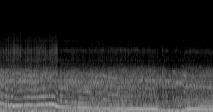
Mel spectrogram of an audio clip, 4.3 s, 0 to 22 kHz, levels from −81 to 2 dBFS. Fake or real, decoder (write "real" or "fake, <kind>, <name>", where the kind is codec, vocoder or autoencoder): real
